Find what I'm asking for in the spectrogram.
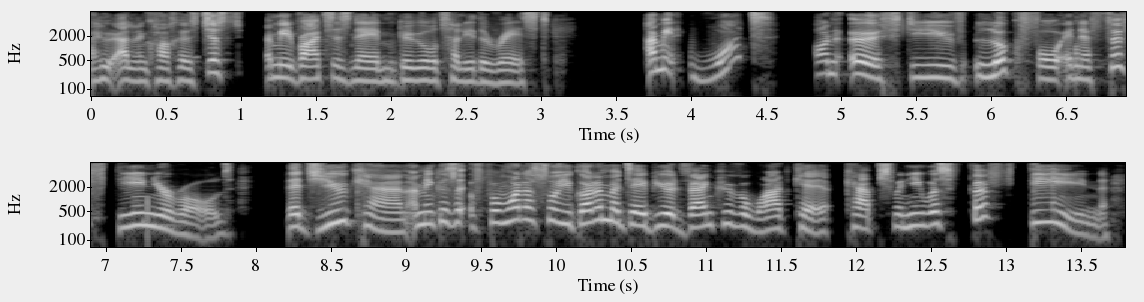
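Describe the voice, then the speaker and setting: A woman's voice: medium pitch, a bit bright, dry recording, dull audio. A woman with a South African accent hosting an interview in a chatty, informal, effusive way. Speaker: radio or show host interviewing a guest. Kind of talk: conversational interview.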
